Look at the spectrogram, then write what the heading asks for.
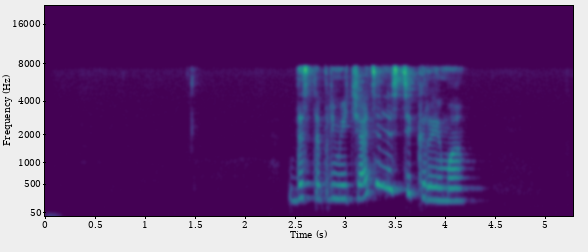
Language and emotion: Russian, positive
